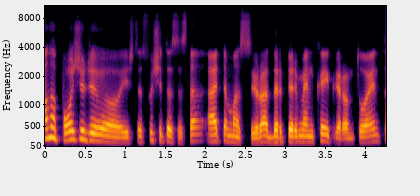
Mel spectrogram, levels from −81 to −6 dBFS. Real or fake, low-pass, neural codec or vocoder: fake; 9.9 kHz; codec, 24 kHz, 0.9 kbps, WavTokenizer, large speech release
